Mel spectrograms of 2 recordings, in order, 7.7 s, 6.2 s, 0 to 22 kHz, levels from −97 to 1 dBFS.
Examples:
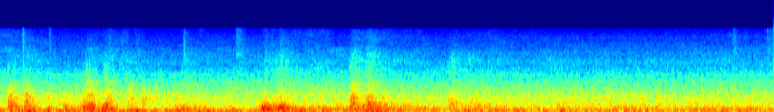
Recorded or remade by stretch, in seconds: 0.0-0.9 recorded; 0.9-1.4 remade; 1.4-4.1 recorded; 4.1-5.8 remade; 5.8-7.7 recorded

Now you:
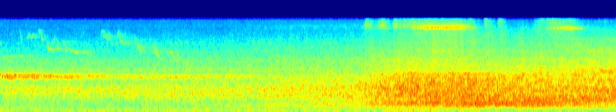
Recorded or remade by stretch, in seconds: 0.0-2.5 recorded; 2.5-3.9 remade; 3.9-6.2 recorded

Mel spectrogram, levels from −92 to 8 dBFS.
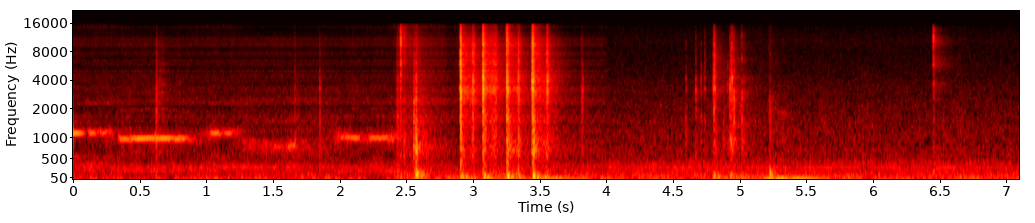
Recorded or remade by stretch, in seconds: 0.0-4.0 remade; 4.0-7.1 recorded

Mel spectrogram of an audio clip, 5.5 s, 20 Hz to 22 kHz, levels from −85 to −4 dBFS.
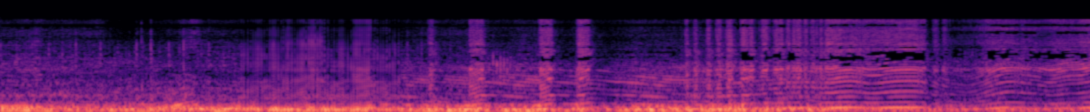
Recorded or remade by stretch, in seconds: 0.0-1.2 recorded; 1.2-2.0 remade; 2.0-5.5 recorded

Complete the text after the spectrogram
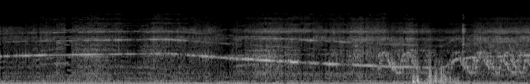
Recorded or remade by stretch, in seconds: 0.0-0.5 remade; 0.5-1.5 recorded; 1.5-5.3 remade

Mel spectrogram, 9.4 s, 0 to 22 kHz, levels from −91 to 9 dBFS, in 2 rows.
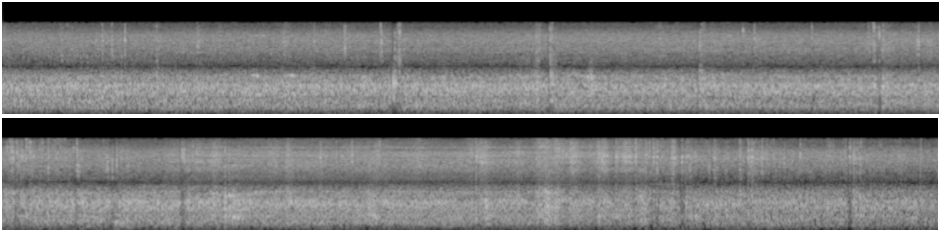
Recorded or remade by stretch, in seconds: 0.0-5.5 recorded; 5.5-7.9 remade; 7.9-9.4 recorded

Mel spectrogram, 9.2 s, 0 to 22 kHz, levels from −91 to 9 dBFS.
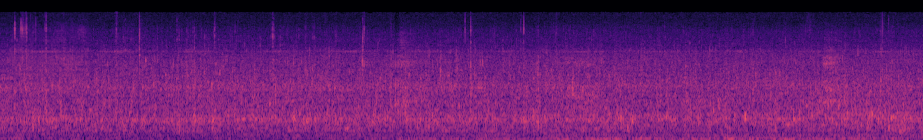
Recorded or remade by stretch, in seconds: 0.0-0.9 remade; 0.9-9.2 recorded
